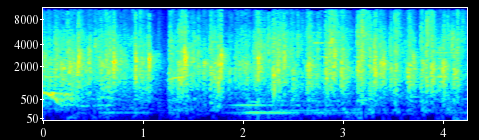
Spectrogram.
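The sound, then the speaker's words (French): A church audience applauds and cheers in praise. A few voices ring out over the dense, loud clapping, which swells and dips briefly before carrying on strongly. “Est-ce qu'on peut acclamer le Seigneur? Acclamons très fort le Seigneur.”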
